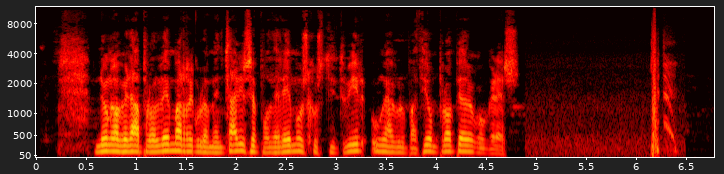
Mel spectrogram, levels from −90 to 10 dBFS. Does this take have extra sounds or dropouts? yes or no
yes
